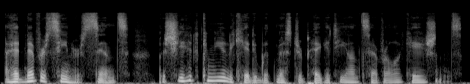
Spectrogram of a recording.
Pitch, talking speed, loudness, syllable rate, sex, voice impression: 110 Hz, 205 wpm, -23 LUFS, 6.5 syllables/s, male, very masculine, slightly middle-aged, slightly thick, slightly tensed, powerful, bright, soft, slightly muffled, fluent, raspy, cool, intellectual, slightly refreshing, sincere, very calm, mature, very friendly, reassuring, unique, elegant, slightly wild, sweet, slightly lively, kind, very modest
